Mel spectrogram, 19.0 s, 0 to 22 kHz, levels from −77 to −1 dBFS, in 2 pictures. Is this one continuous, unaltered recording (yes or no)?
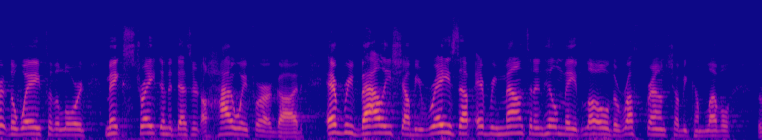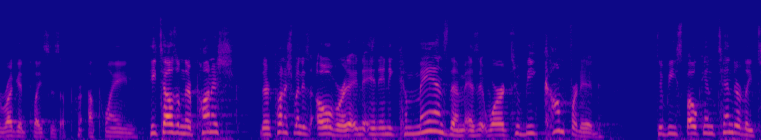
no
